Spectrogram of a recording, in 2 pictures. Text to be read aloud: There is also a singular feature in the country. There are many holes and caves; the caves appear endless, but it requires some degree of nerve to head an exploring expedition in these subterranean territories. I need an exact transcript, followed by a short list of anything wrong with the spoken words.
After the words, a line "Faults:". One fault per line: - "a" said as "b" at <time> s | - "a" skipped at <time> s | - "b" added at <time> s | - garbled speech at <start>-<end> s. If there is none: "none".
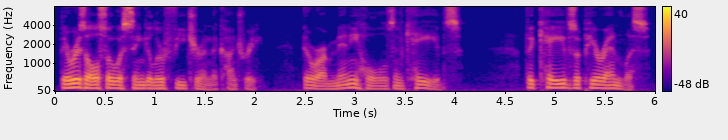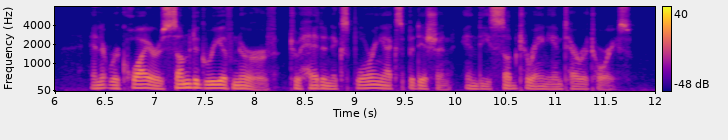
There is also a singular feature in the country. There are many holes and caves; the caves appear endless, and it requires some degree of nerve to head an exploring expedition in these subterranean territories.
Faults:
- "but" said as "and" at 6.3 s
